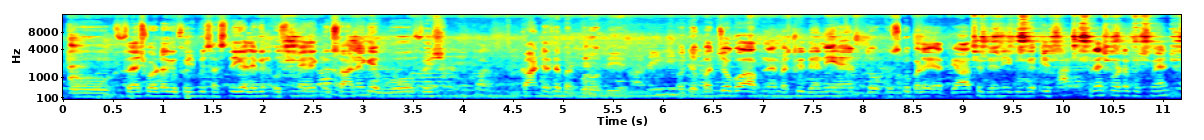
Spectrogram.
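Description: A man's voice: fairly high pitch, little pitch movement, fairly quick, low-quality recording. A man with a Pakistani Urdu accent, filming a fish market on a handheld phone, explaining each fish and calling out to sellers for prices. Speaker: market vlogger. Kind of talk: walk-through market vlog. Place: busy indoor fish market. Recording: loud crowd noise behind. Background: loud market crowd.

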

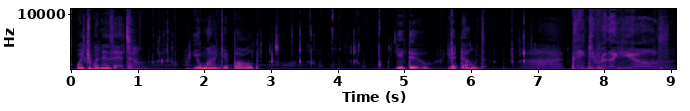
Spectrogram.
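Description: A woman's voice: mid-range voice, mellow. Whispering young woman doing ASMR. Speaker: ASMR creator and livestream host. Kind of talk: whispered ASMR roleplay and livestream chat. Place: small indoor room at home. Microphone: close desktop microphone, earphones on.

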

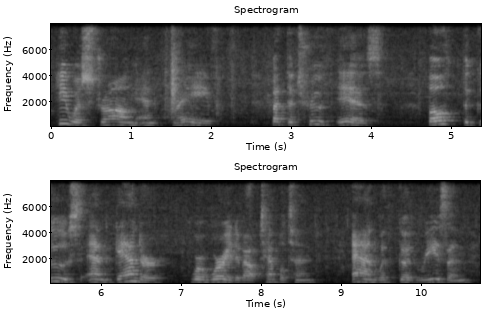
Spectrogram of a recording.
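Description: A woman's voice: mid-range voice, slow pace, slight background noise. A middle-aged woman narrating a children's story aloud, recorded on a webcam in a small room. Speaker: storybook reader. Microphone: webcam a little way off. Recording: roomy, distant webcam microphone.

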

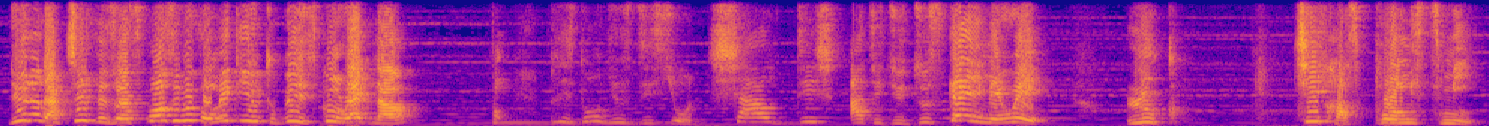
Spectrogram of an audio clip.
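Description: A woman's voice: high-pitched, lively intonation, moderate pace, faint music behind. An actress playing a bossy young woman who reproaches her brother sharply. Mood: scolding. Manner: reproachful, scolding. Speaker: daughter.

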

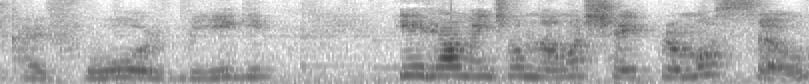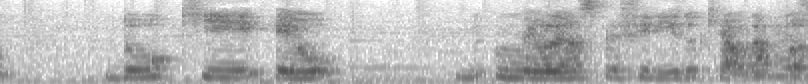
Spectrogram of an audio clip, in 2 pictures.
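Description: A woman's voice: high voice, bright, forceful tone, roomy sound, distant mic. A young woman, reviewing baby products in a chatty, enthusiastic way and using lots of diminutives. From Brazil. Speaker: mom vlogger. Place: indoor room.

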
